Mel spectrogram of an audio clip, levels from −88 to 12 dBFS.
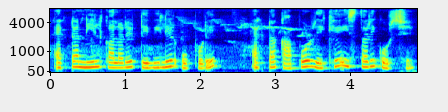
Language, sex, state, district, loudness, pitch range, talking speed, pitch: Bengali, female, West Bengal, Alipurduar, -16 LUFS, 225-265 Hz, 120 wpm, 245 Hz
